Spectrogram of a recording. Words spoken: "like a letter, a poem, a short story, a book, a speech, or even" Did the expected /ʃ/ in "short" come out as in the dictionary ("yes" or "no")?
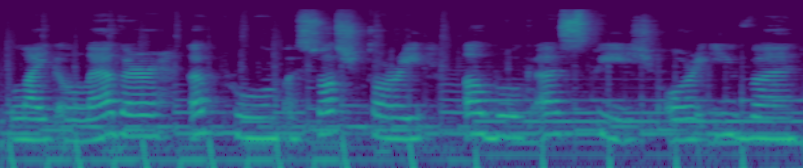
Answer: no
